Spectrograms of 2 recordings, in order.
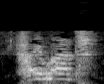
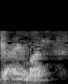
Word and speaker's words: Heimat: Said, Heimat, parole, Heimat. The Russians couldn't pronounce the H. They said Geimat.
